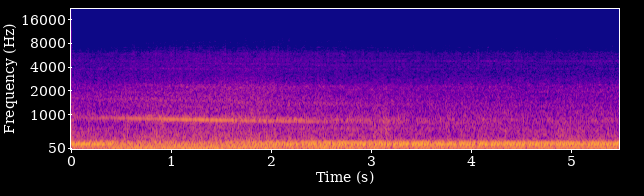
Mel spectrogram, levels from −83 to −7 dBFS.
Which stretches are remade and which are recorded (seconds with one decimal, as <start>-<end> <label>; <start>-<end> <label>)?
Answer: 0.0-2.6 recorded; 2.6-3.7 remade; 3.7-5.5 recorded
